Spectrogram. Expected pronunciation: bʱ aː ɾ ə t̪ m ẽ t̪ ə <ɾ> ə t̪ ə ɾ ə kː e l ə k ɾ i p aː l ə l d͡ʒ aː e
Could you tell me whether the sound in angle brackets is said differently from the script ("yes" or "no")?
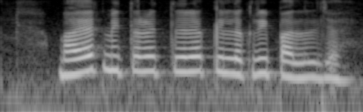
no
